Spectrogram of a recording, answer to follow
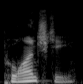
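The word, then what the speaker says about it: pączki: I was pronouncing the Polish pastry incorrectly. It's spelled P-A-C-Z-K-I. I've been told by, let's see, Maggie near UTA to try saying it like Puanchki.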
